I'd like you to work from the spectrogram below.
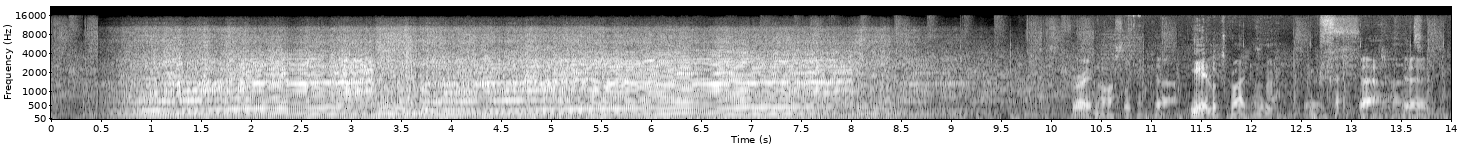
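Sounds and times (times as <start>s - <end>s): race car engine accelerating: 0.2s - 10.2s.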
